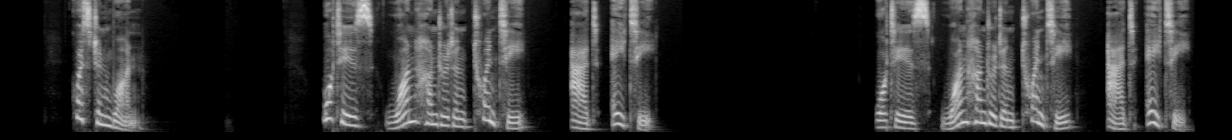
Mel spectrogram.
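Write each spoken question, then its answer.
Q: What is 120 add 80?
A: 200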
